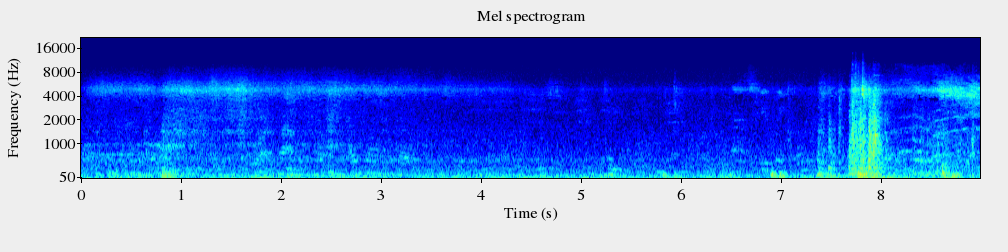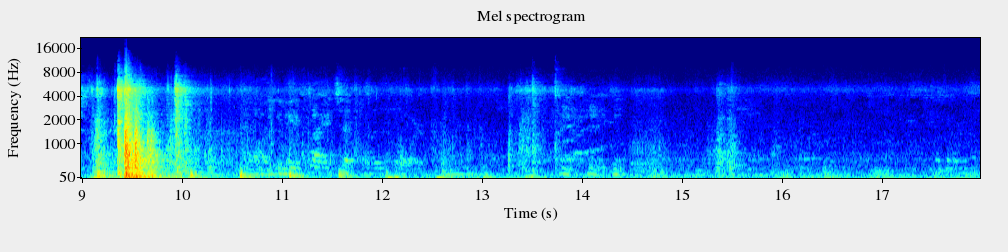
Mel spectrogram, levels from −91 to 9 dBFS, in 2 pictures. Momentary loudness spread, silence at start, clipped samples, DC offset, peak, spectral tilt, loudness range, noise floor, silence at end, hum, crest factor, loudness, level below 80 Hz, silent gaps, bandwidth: 23 LU; 0.8 s; under 0.1%; under 0.1%; 0 dBFS; -5 dB/octave; 25 LU; -52 dBFS; 2.5 s; none; 30 dB; -22 LUFS; -38 dBFS; none; 12.5 kHz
